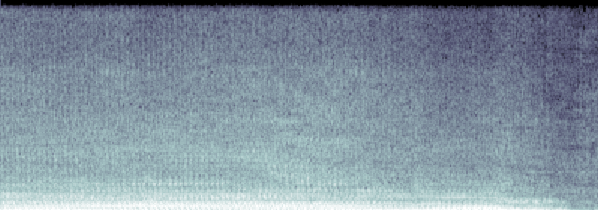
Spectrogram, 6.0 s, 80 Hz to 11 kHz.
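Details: Ford V8 on its first start-up, running hot and blowing coolant, with a 4100 carburetor from an F100: lumpy, uneven running for five seconds, then winding down; a rocker arm jumped off its stud, causing rough running.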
